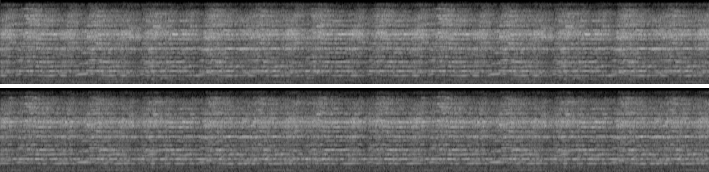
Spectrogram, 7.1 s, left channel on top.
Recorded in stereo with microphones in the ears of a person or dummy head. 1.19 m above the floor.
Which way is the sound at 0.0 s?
10° left (ahead or behind).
